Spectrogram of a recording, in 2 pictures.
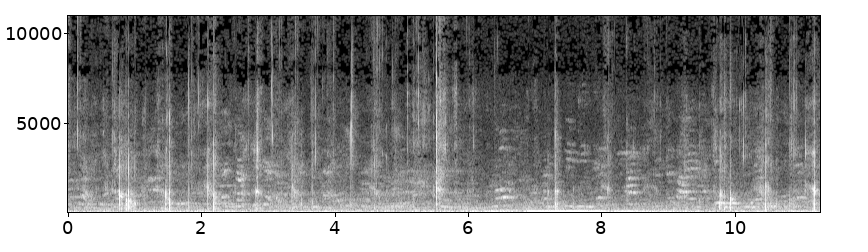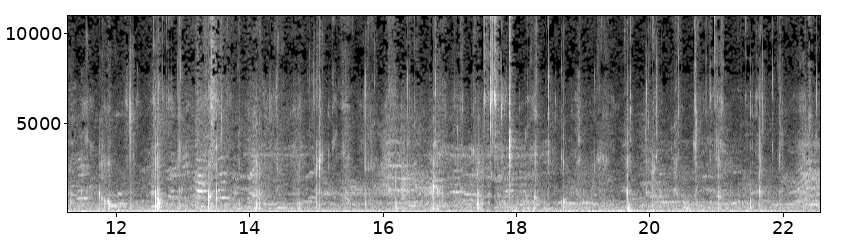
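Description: A young woman makes wet mouth sounds close to a microphone.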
